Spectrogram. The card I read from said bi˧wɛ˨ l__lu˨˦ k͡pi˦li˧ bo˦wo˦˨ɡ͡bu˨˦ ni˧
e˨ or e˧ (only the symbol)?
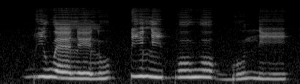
e˨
